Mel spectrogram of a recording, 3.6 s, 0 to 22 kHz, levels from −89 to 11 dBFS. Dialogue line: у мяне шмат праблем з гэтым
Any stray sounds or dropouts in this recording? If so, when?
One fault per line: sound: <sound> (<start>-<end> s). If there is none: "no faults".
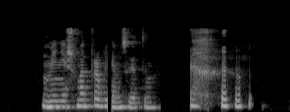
sound: dropout (1.3-1.4 s)
sound: laugh (2.4-3.2 s)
